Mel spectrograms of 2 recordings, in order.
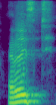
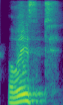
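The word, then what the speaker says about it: wrist: रिस्ट रिस्ट यहां भी आर से पहले डब्ल्यू है तो डब्ल्यू साइलेंट है।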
